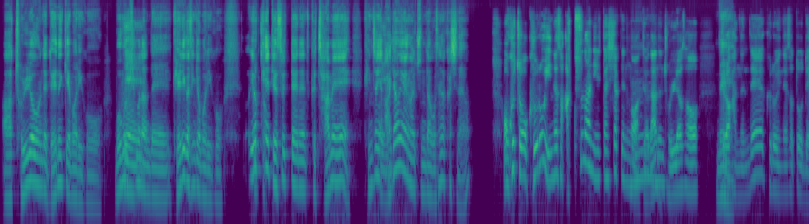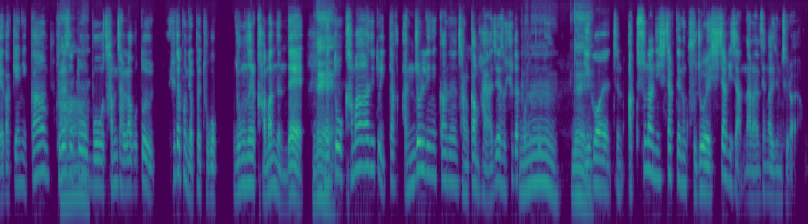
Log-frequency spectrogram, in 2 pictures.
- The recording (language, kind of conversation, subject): Korean, podcast, 취침 전에 스마트폰 사용을 줄이려면 어떻게 하면 좋을까요?
- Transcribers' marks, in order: tapping; other background noise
